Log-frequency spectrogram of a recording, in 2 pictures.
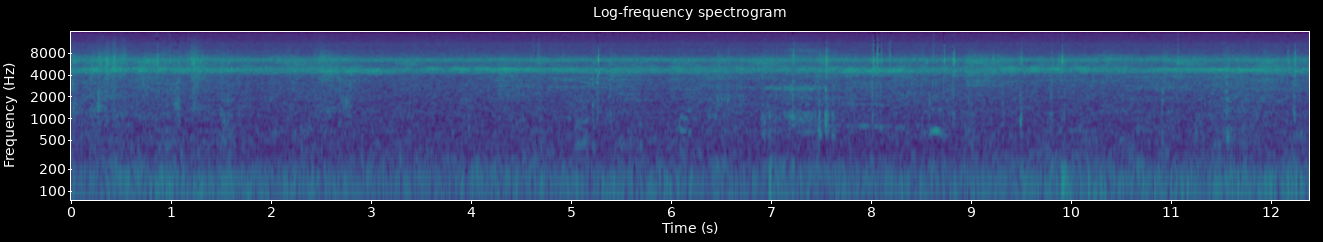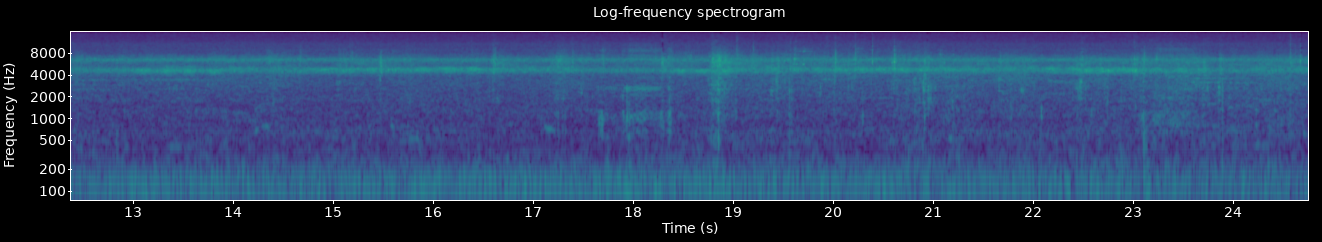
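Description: Monkeys' feet rustle on dry leaves and gravel.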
